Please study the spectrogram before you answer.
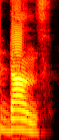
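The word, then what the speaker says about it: dance: जैसे डांस डी ए एन सी ई ए के बाद एन है तो यहां पर आ का उच्चारण हो रहा है।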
